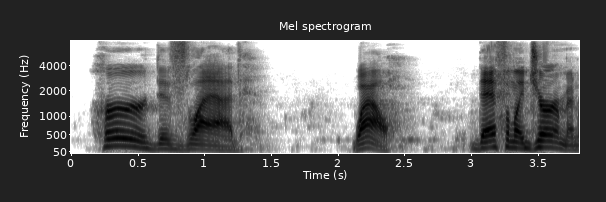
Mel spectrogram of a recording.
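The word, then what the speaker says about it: Herzeleid: It's pronounced Hertislad. Hertislad. Hertislad.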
